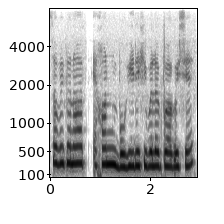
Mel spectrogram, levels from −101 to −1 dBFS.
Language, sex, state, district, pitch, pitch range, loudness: Assamese, female, Assam, Kamrup Metropolitan, 260 Hz, 245-290 Hz, -11 LUFS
